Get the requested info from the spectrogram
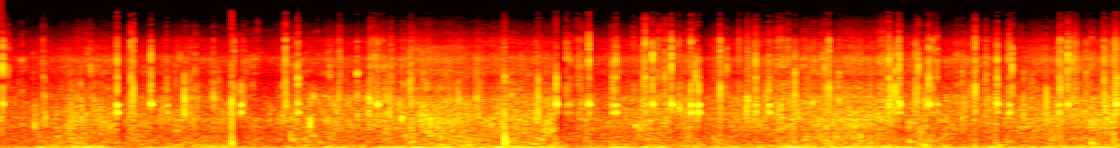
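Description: Rain pattering on the sea and on a kayak, a dense scatter of sharp drop ticks over a steady hiss, with water sloshing and splashing around the kayak.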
